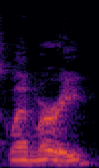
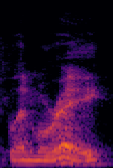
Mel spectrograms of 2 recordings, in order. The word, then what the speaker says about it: Glen Moray: Another would be Glen Murray, which I pronounce Glen Murray. And I've had people say, I've never heard it pronounced Glen Murray, it's Glen Moray. And I said, well, I've actually heard the distillery manager call it Glen Murray.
